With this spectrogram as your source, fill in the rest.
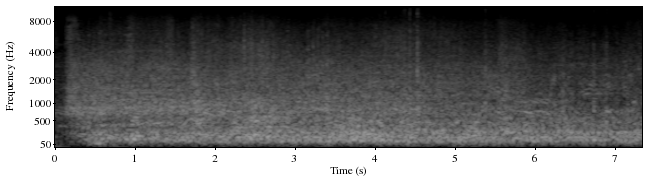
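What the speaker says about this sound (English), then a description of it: "The thunder of 40 cars comes to life on this racetrack here" Forty stock car engines roaring to life together at the Richmond short track in a racing video game, a dense, steady, loud mechanical drone that stays constant.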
